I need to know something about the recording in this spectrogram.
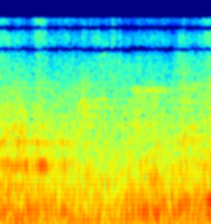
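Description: Steady rumbling, clattering noise of light-up kiddie ride cars moving across a tiled mall floor.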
